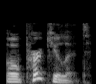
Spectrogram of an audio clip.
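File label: "operculate", British English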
